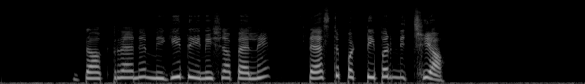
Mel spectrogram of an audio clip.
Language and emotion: Dogri, disgusted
